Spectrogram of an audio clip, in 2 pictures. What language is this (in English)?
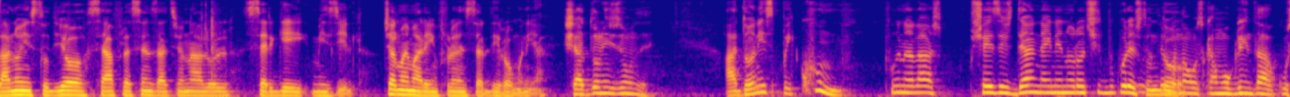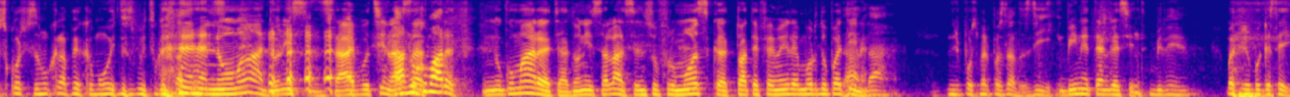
Romanian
